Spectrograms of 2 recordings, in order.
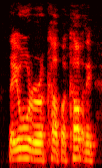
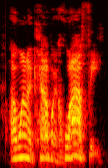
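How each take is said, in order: First: Said in the usual way. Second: "coffee" as a gruff Brooklyn "cawfee"; a thick New York Brooklyn accent. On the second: Retold or imitated. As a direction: do Kojak's Brooklyn accent on "I want a cup of coffee". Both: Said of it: "So it's like this".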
